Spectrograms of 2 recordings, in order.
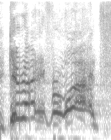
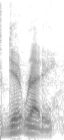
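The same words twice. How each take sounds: First: Very high, panicked shouted question; re-enacted squawk of alarm; freaking out. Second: Low, soft murmur, voiced; hushed, intimate retold whisper; whispered prompt. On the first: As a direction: throw it back in frantic disbelief. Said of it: "I'm freaking out". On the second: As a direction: drop low and quiet, as if God whispers. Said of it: "And he whispers".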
